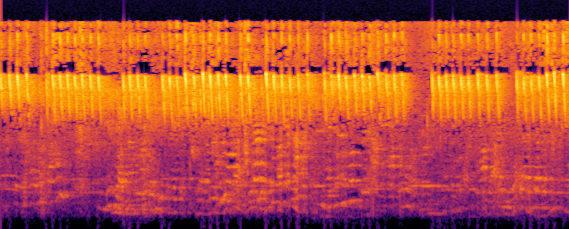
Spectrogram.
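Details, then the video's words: Lure recording of white-eye song meant to make caged white-eyes start singing: bursts of fast, high, tinkling chirps lasting one to two seconds, separated by short gaps, with a murmur of lower warbling beneath. "Pancingan Cigun Agar Bunyi Dengan Ful fariasi Isian Mewah"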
